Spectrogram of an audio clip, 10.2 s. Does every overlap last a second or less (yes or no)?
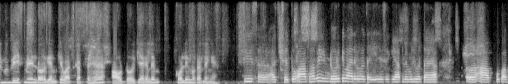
yes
